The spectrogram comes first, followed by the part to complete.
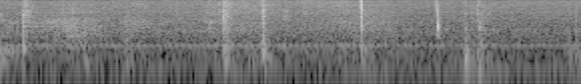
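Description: Faint room tone with a low steady hum and a few soft, short clicks scattered through it.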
